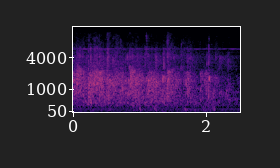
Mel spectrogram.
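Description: Applause at the inauguration ceremony of an apparel training center, a crowd clapping steadily at moderate distance for a few seconds and fading slightly toward the end.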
